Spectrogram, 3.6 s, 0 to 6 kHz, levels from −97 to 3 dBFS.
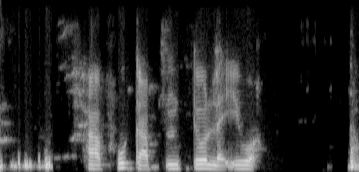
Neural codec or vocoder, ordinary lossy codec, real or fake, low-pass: none; Opus, 24 kbps; real; 5.4 kHz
